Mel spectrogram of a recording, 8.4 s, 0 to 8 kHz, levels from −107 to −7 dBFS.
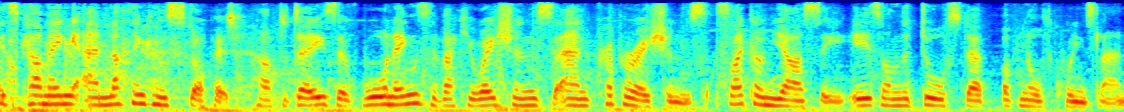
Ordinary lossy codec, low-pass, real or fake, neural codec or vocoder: MP3, 48 kbps; 7.2 kHz; real; none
